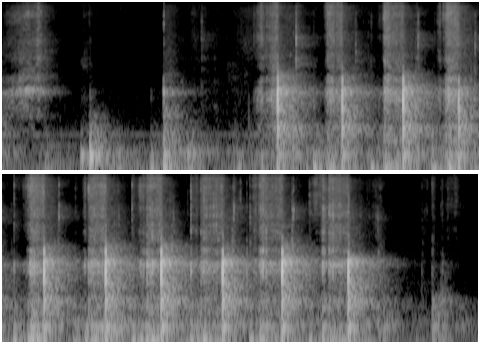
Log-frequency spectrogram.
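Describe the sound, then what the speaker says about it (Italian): An onion is sliced with a knife on a board, starting with a few separate cuts, then a quick, regular run of crisp chopping strokes, fairly close. "Ora affettiamo anche la cipolla."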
